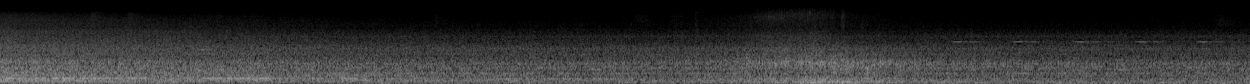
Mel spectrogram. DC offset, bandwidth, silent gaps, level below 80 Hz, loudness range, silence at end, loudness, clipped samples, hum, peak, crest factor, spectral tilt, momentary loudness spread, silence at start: under 0.1%; 16.5 kHz; none; -48 dBFS; 5 LU; 0 s; -34 LUFS; under 0.1%; none; -16 dBFS; 18 dB; -5.5 dB/octave; 7 LU; 0 s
